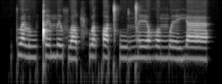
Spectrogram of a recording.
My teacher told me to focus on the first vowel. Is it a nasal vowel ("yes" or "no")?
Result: no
